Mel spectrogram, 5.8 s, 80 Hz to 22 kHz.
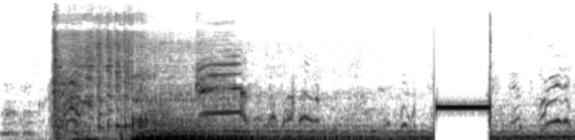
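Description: A 2016 Mustang 5.0 with a freshly installed Corsa exhaust cranks and fires up loudly, then settles into a deep rumbling idle with blips of revs, while people shout excitedly nearby and a beep is heard.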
